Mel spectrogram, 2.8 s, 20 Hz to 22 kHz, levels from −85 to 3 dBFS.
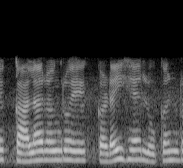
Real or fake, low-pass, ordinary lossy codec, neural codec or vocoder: real; 5.4 kHz; Opus, 64 kbps; none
